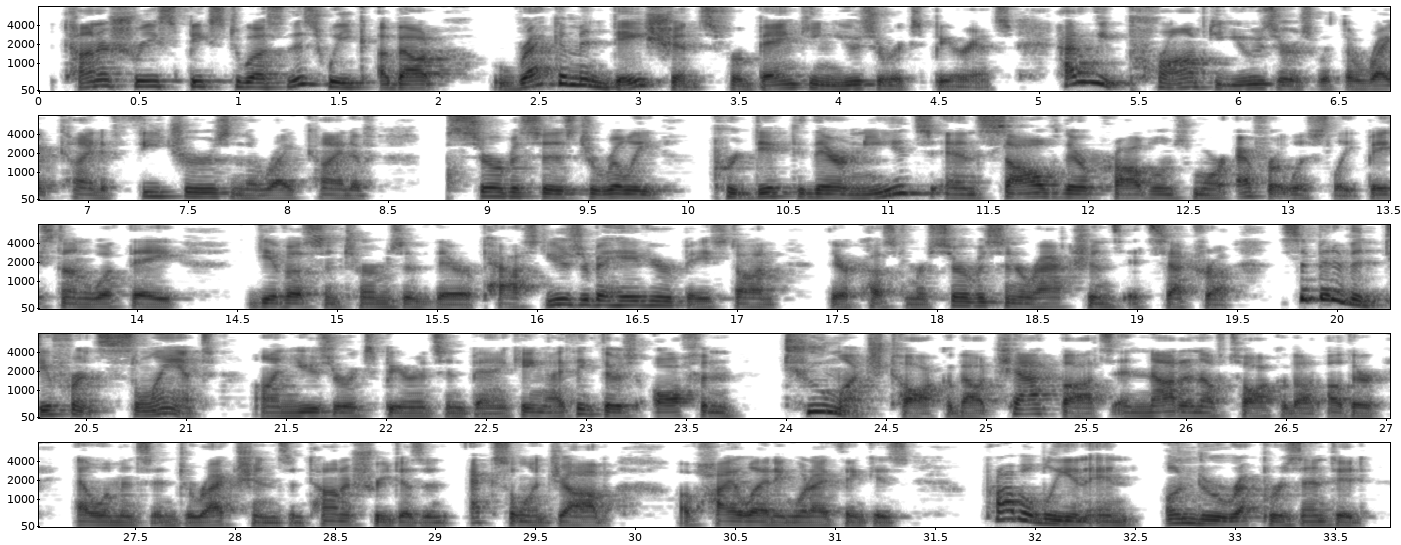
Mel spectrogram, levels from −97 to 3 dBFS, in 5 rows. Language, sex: English, male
